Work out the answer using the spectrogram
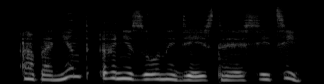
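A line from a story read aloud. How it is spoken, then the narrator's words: Cheerful female voice. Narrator (Russian): сообщает радостно женский голос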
